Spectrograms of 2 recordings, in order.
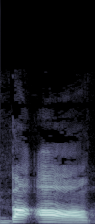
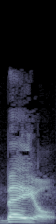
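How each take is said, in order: First: The name is said with a Hebrew pronunciation. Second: The name is said with an English pronunciation. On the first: "In Hebrew, it's Baal, but almost nobody in church says it that way" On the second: "I'll just go with the way we say it"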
